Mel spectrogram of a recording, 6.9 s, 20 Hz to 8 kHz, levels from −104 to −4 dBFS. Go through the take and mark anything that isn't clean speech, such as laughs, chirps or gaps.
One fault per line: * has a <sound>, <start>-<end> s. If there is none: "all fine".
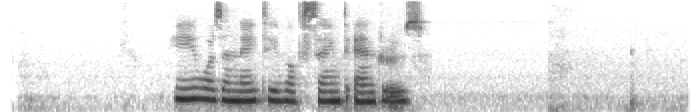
all fine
